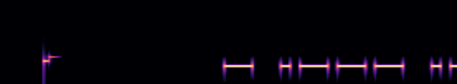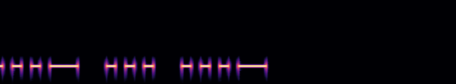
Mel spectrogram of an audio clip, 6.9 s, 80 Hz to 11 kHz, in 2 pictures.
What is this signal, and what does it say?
Morse code, heard as a keyed tone, about 17 wpm, 700 Hz. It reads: TJ4SV
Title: Five Challenging Letter-Number Combinations 17wpm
